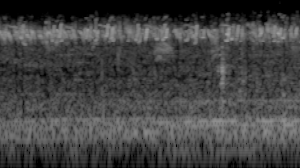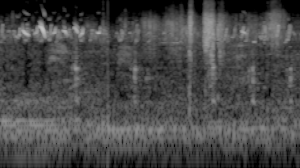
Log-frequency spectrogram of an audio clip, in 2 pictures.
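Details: Newly hatched baby chicks peeping: a dense stream of high, thin cheeps repeated rapidly, many chicks calling at once, over a constant low machine-like hum, with a few louder clicks near the end.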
